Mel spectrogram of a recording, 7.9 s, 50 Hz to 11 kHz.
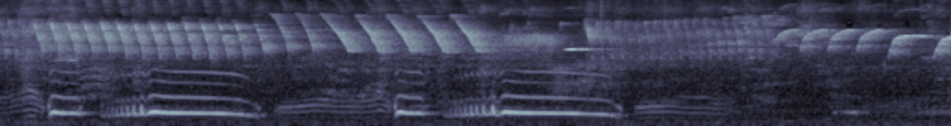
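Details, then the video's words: Barbary dove excited in breeding mood, performing ngipik coos: two long, deep, rolling coos about three seconds apart with softer notes between, while small birds keep up high, sweeping chirps in the background. "Suara Puter lagi ngipik2 birahi"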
